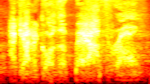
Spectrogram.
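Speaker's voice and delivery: put-on urgent child's whisper; hushed request. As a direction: whisper it privately to the teacher. Child privately asks teacher for bathroom.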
